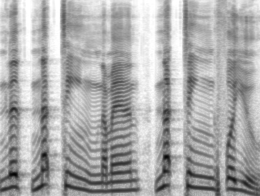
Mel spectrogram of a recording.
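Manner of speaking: put-on Jamaican accent, spoken at slow, deliberate pace. Speaker announces he'll talk like a Jamaican, then switches to a put-on Jamaican accent. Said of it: "I'm gonna talk like a Jamaican".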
